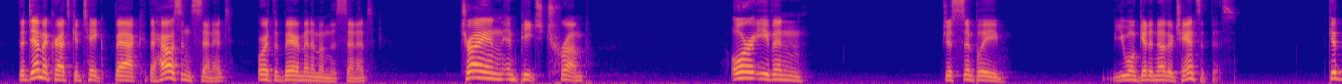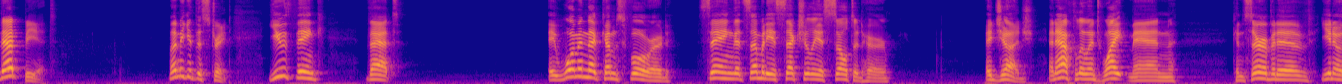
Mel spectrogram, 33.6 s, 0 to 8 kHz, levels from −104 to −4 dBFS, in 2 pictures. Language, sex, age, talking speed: English, male, 30-49, 115 wpm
